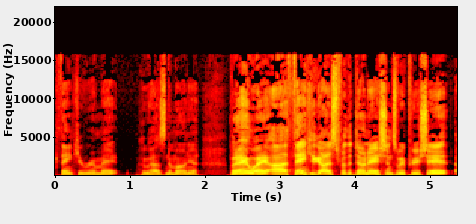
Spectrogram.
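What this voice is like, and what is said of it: Sick-sounding voice. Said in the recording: “I sound silly because I'm still sick.”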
